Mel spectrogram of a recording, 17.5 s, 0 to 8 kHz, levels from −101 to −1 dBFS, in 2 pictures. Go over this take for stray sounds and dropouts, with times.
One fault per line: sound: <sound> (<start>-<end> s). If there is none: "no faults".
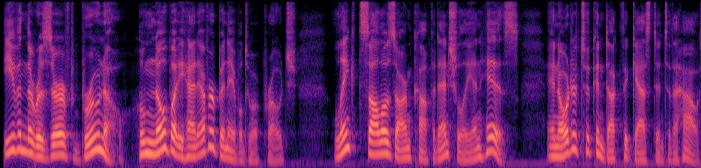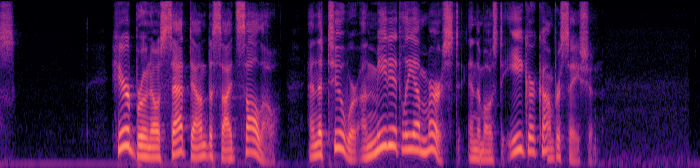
no faults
